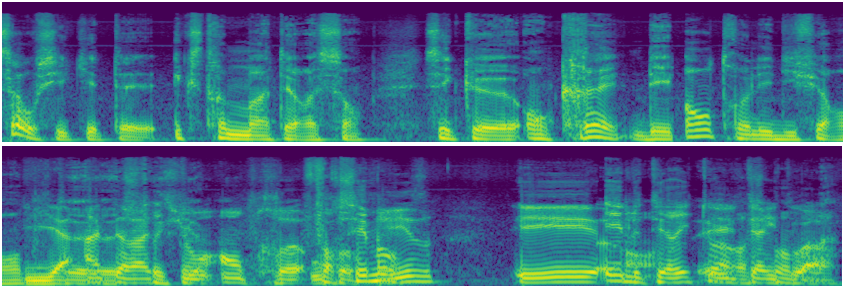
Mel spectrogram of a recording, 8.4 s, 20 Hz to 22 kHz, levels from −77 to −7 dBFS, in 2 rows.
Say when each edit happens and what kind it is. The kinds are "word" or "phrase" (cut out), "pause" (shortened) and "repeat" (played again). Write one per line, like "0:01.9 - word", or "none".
0:03.4 - word
0:07.2 - word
